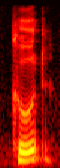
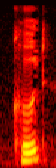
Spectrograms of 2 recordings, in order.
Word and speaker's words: could: Pero luego tendríamos el could, y repito, could, esta L no suena, could, que en un principio se utilizaría para el pasado.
